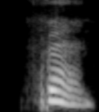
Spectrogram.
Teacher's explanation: In fricatives, the vocal tract is narrowly constricted. Air passes through a small gap creating friction noise. There is no complete stop.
